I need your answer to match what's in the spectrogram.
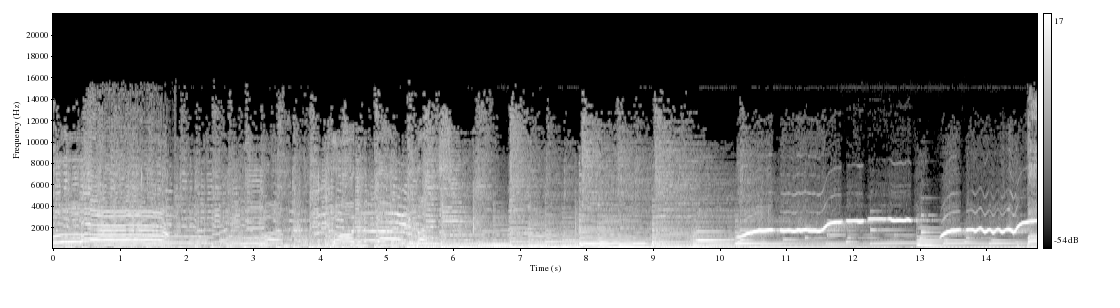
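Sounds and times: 
instrumental backing music: 0.0 - 14.7
whistled tune: 10.2 - 14.7.

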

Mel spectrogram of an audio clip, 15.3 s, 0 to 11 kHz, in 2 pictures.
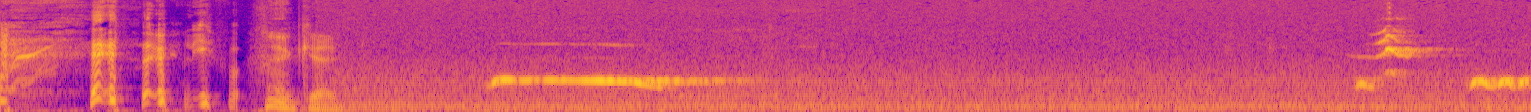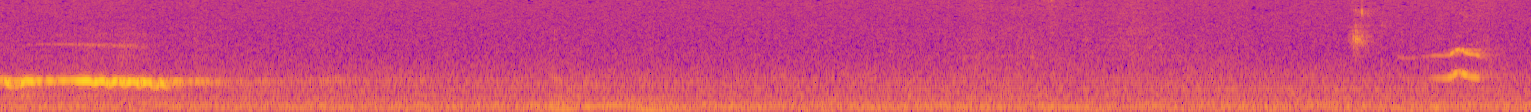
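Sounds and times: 
speech: 1.2 - 1.9
tawny owls hooting to each other across a lake: 2.4 - 4.0, 6.8 - 9.4, 10.4 - 11.3.

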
